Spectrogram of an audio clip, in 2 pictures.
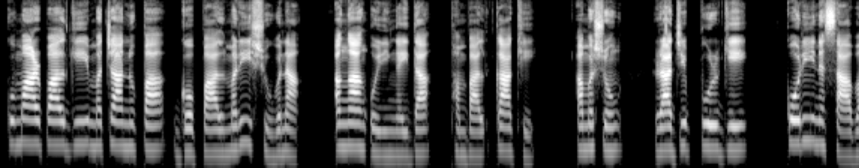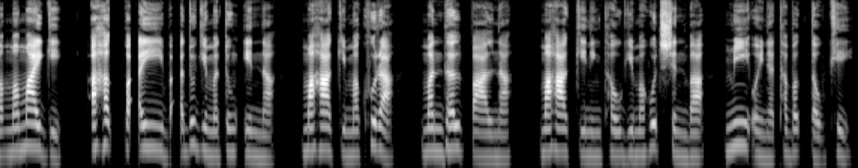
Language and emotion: Manipuri, neutral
